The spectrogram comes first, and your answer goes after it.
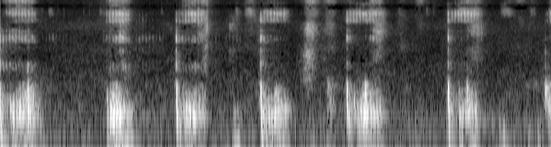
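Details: Gray Russian Blue cat purring while licking a hand and kneading on a person's stomach; low rumbling bursts come in a steady rhythm about once a second, with soft brushing and licking noises between them.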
